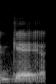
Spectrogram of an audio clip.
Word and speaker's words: Guay: I've been mispronouncing her name. It's Rebecca Guay, I think, is how you pronounce her last name.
